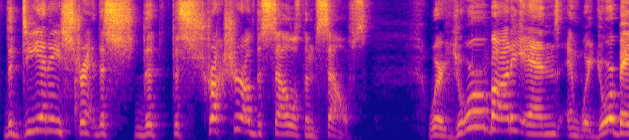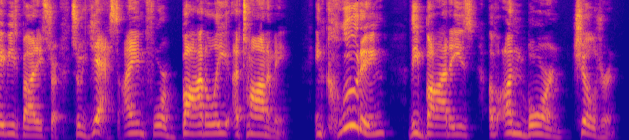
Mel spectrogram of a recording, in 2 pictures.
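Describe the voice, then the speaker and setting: A man in his thirties hosting a political podcast, giving fiery commentary that swings between loud outbursts and hushed asides. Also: high voice, animated, normal speed. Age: 30s.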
